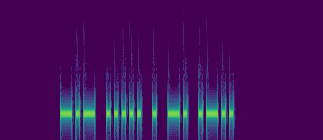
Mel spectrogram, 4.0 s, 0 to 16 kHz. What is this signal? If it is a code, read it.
Morse code, heard as a keyed tone, about 25 wpm, 700 Hz. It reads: K5ENL
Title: USA Call Signs - 5 Characters - Repeated 3x - 25wpm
